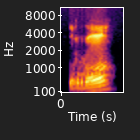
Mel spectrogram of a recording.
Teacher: So we won't say ra, we will say ra, and it's a vibration of the tongue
